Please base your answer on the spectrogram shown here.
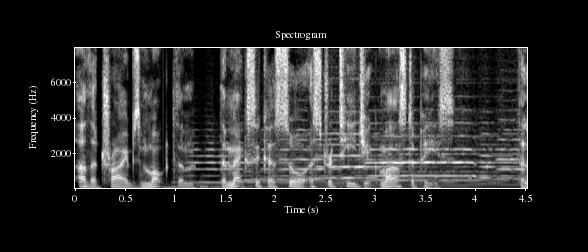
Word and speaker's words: Mexica: The people we call Aztecs actually referred to themselves as the Mexica, pronounced Mexica.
